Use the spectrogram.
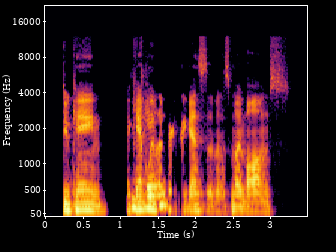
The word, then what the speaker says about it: Duquesne: Desquain, how do you say Descain? Duquesne.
